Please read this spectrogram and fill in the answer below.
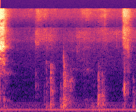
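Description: Near silence with faint rustling of paper comic books being handled, a few soft taps and scrapes about a second in and near the end.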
